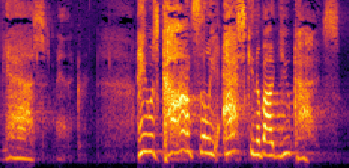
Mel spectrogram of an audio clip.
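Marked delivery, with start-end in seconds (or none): 0.1-1.9 slow whispered approval. Retold or imitated. Mentor whispering that Rick and Christy are great. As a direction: whisper it slowly and warmly.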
